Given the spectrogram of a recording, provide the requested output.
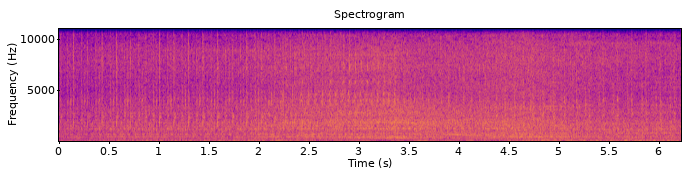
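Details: Jeep engine near idle: a fast, fairly regular ticking knock, about three per second, over a steady run; source unclear.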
